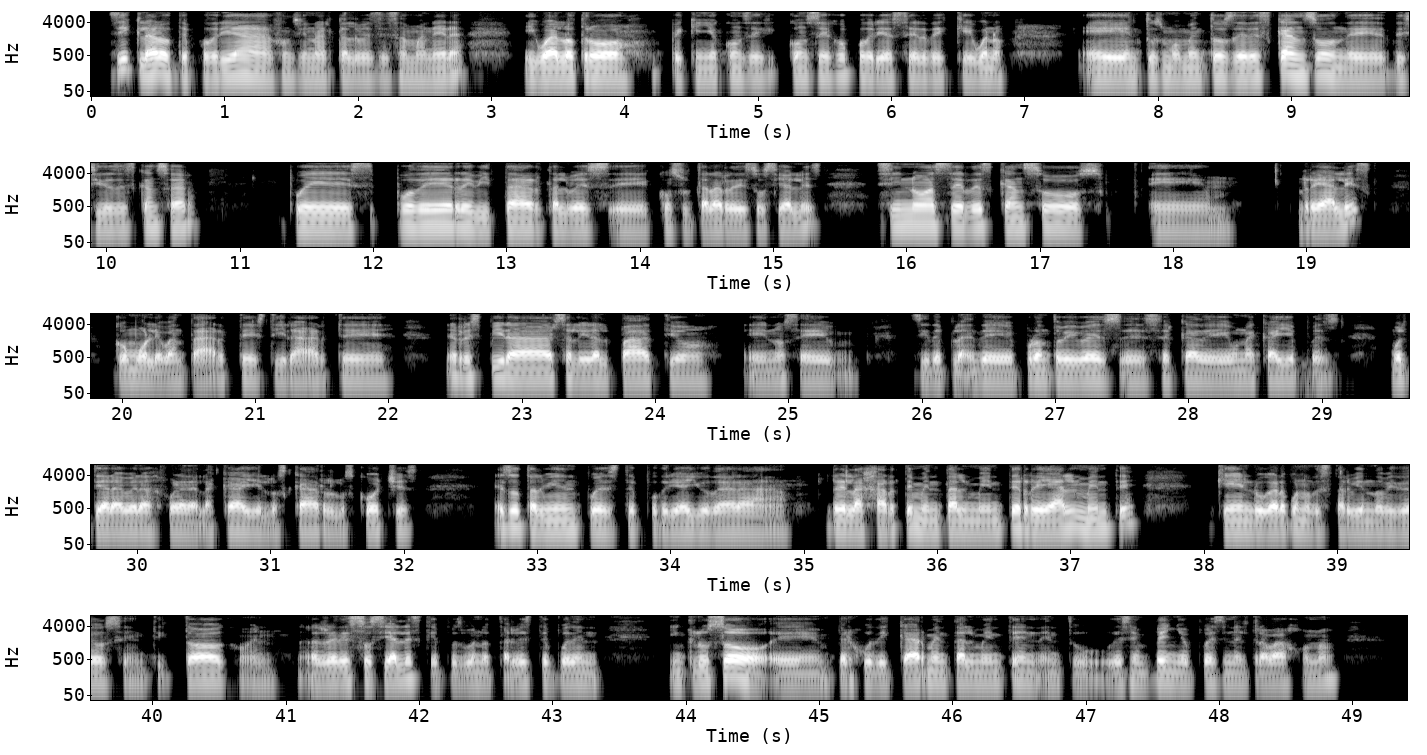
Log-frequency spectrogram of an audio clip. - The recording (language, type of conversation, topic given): Spanish, advice, ¿Cómo puedo reducir las distracciones y mantener la concentración por más tiempo?
- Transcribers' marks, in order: none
